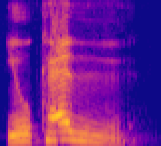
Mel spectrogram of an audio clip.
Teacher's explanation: ada aliran suara seperti lebahnya, tapi tidak sederas huruf zai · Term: huruf dzal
